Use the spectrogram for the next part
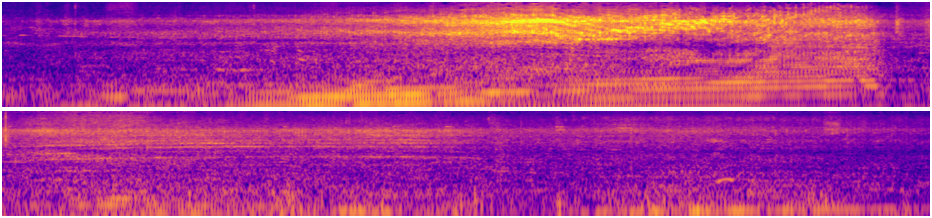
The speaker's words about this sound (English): That was sound coming from a busy street with people talking and cars everywhere.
